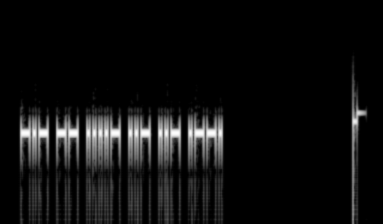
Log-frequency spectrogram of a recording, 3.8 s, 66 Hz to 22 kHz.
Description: Morse code, heard as a keyed tone, about 40 wpm, 700 Hz. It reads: KM4UUP
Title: USA Call Signs - 6 Characters - 4x Character Spacing - 40wpm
